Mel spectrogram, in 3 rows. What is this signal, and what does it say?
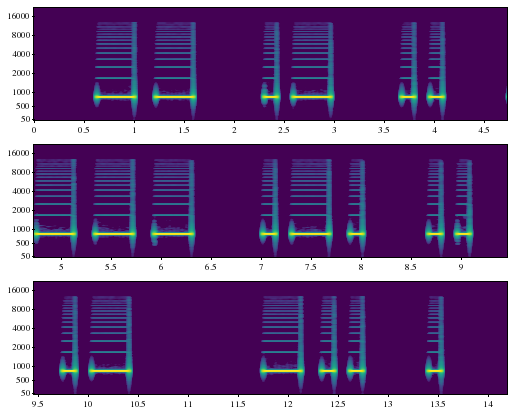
Morse code, heard as a keyed tone, about 7 wpm, spaced as for 6 wpm, 840 Hz. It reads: MAIORIA DE
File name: cw / py2lcd / 15-PY2LCD-Li��o 24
